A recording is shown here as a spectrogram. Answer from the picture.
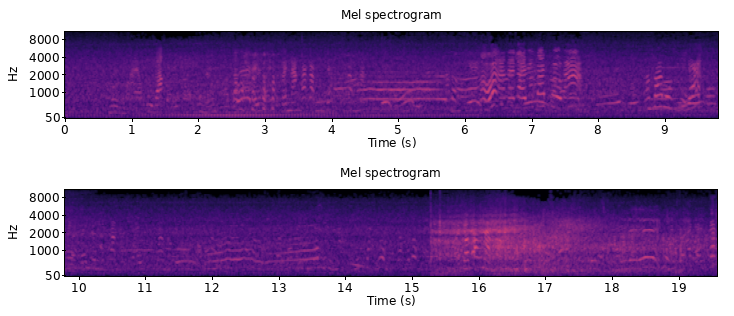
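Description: Several women's voices talking and calling out together. A motor vehicle hums past early on, and there is a louder rush of noise near the end.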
